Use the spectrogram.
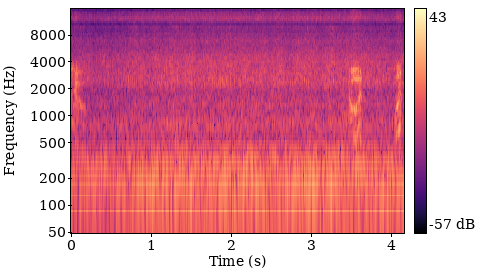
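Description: Propeller plane engine drones steadily in GTA San Andreas during a knife-edge maneuver, a constant mid-loudness hum with brief brighter bursts near the end.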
